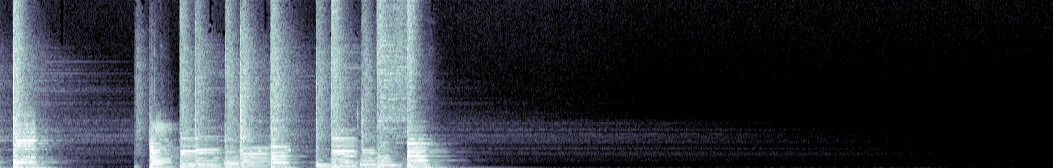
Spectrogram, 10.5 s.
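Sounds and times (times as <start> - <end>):
piano: 0.0 - 0.7, 1.5 - 4.7.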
